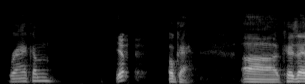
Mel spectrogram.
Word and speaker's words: Rackham: came out with rackham veil and am i pronouncing that name right rackham yep okay uh because i look at i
